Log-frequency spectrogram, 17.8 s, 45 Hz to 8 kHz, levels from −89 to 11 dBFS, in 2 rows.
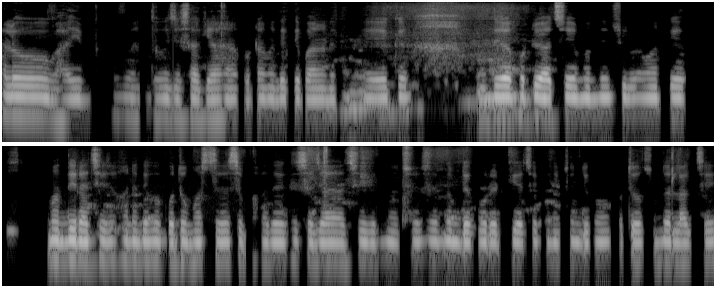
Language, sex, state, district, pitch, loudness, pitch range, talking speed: Bengali, male, West Bengal, Purulia, 115 Hz, -29 LUFS, 110-115 Hz, 110 wpm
